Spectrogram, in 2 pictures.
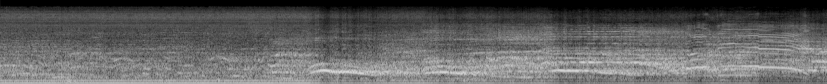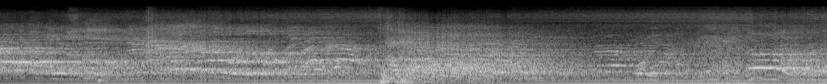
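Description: A crowd shouts and cheers in an echoing hall.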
